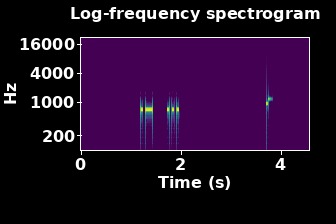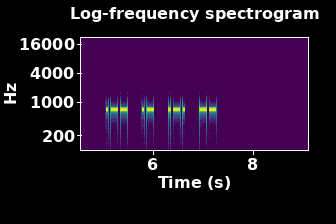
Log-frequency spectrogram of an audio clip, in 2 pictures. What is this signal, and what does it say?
Morse code, heard as a keyed tone, about 25 wpm, spaced as for 18 wpm, 700 Hz. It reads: AS WARM
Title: 2x Character Spacing - Top 500 Words - 25wpm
